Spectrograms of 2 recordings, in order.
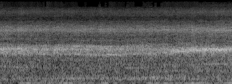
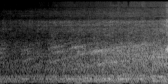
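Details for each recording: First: Tyco Grand Trunk Alco C430 model locomotive after cleaning and oiling the power torque drive, which ran rough and squeaked before: steady, even motor whir with light rail hum while lapping the track, no catches or grinding; drive runs smoothly. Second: Tyco Grand Trunk Alco C430 locomotive with power torque drive running rough before cleaning and oiling: small motor whirs up, then a brief high squeak cuts in; intermittent drive squeak, cause unconfirmed.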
